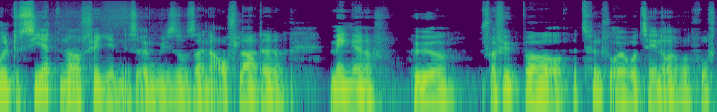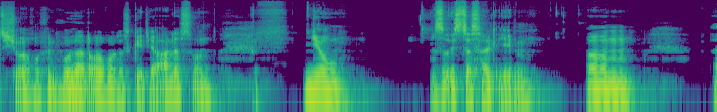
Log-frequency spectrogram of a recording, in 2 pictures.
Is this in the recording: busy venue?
no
